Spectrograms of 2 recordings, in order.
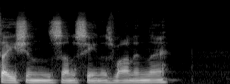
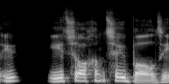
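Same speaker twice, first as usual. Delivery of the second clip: cheeky challenge; 8 semitones higher than usual. Retold or imitated. Cheeky retort to new governor.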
